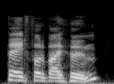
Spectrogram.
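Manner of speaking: stern demand. A narrator's reading. Colonel questioning his sergeant about payment, stern demand. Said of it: "McCandless demanded sternly".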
